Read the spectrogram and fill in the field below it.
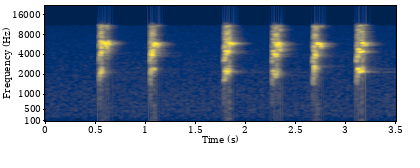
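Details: Caged rosy-faced lovebirds, five birds near a window, calling with six clipped, piercing chirps spaced about half a second apart, otherwise quiet.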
